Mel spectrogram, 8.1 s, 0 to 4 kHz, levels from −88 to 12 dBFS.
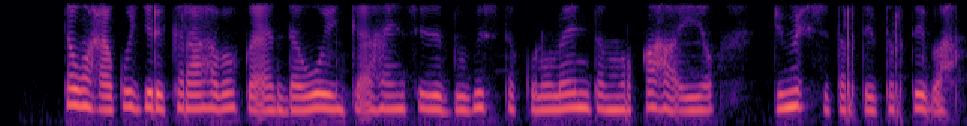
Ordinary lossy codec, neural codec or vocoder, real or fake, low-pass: Opus, 64 kbps; none; real; 3.6 kHz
